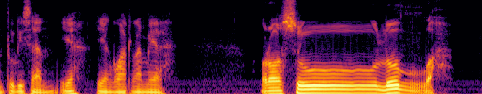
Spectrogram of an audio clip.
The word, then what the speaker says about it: Rasulullah: Rasulullah. Pertanyaannya, lafaz Allah ini dibaca tipis apa tebal? Tebal Pak Ali. Kenapa? Karena sebelumnya baris atas nih, Rasulullah.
